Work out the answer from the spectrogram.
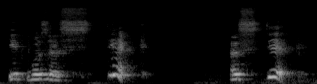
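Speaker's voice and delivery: high, wondering voice; lifted, marvelling tone; delighted reveal. A narrator's reading. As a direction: say it like showing a surprise. Narrator shows the stick.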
